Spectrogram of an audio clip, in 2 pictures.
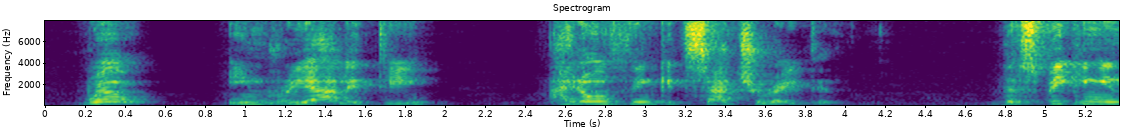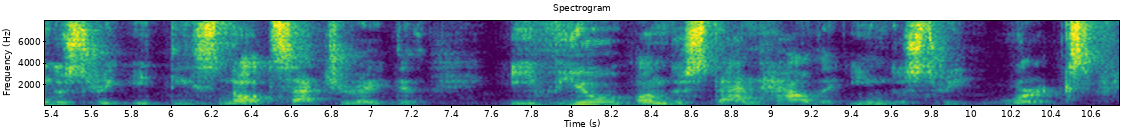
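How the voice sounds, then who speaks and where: A man with a high pitch, very wide pitch swings and a fairly slow pace. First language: not English (English is his third language). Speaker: professional speaker and event promoter. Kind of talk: webinar presentation.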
